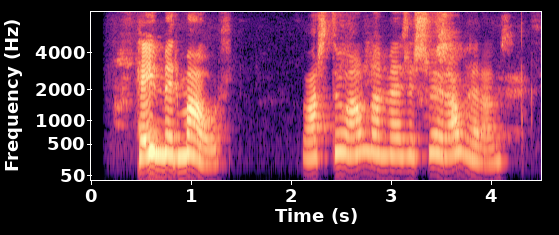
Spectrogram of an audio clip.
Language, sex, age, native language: Icelandic, female, 14, Icelandic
